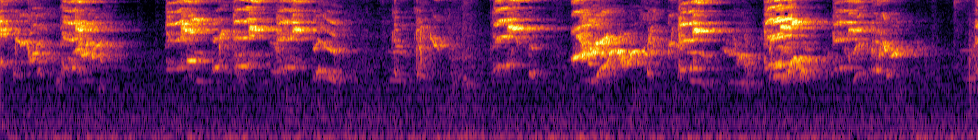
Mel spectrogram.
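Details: Nest box activity among lovebirds: sharp, high chirps and short squawks given in uneven bursts about twice a second, with brief silences between.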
